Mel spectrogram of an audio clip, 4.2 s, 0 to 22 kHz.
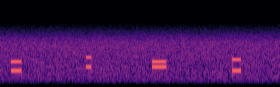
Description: DTMF, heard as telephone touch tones, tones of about 150 ms, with radio hiss. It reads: 4 # * 5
